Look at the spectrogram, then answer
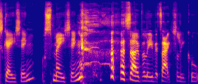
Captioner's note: laughs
